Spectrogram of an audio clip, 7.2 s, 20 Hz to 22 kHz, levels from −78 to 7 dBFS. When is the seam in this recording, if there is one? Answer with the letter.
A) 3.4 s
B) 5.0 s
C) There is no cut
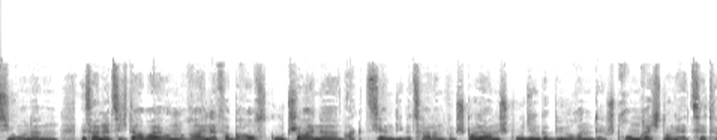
A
